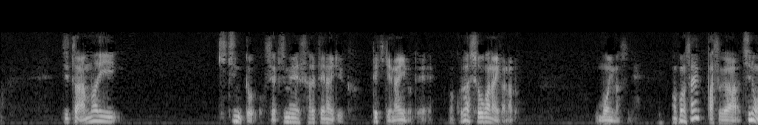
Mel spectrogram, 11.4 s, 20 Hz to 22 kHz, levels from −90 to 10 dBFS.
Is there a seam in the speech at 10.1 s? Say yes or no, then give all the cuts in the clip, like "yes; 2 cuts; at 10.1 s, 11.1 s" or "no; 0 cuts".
yes; 1 cut; at 10.1 s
